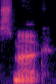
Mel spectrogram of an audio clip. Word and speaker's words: SMRK: But yeah, you pronounce it Smirk, just Smirk without the I.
